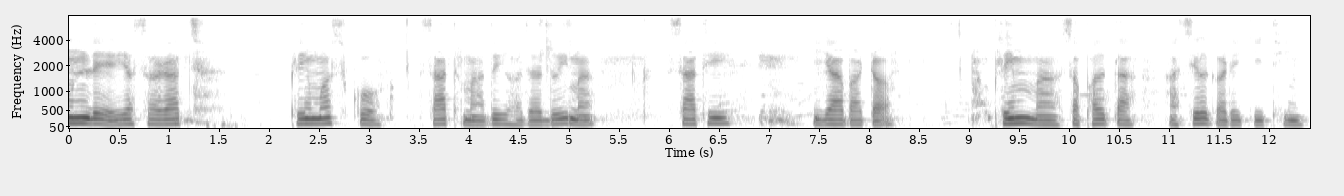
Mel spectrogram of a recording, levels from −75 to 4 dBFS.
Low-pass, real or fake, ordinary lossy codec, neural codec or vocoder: 7.2 kHz; real; none; none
